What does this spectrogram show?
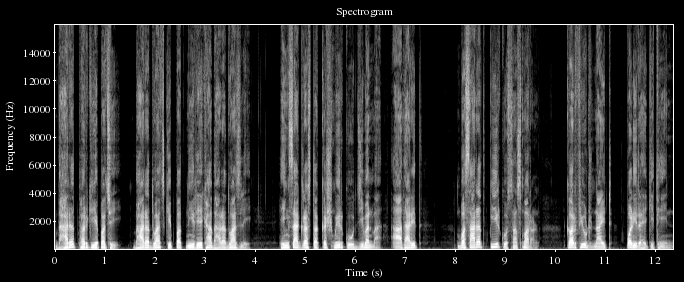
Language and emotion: Nepali, neutral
